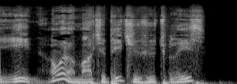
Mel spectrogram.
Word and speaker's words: Machu Picchu: It reaches all seven continents, and you get to see places like the Taj Mahal, the Great Wall of China, the Colosseum, Machu Picchu. I think that's how you say it. – Oh, yeah, Machu Picchu.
